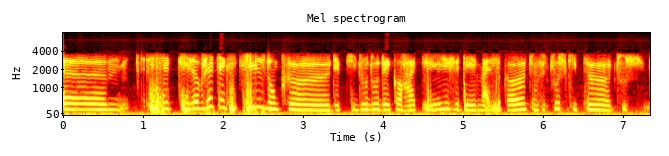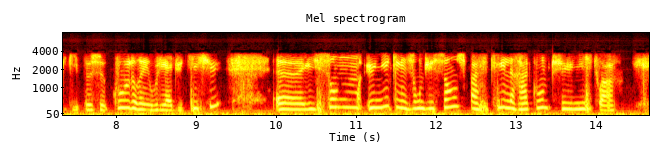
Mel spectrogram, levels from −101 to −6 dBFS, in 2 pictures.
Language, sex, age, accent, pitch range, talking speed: French, female, 50-69, French, 200-245 Hz, 180 wpm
